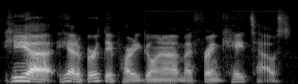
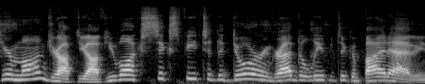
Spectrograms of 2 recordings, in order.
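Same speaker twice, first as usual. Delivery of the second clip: high, indignant mock outburst; incredulous scolding; 8 semitones higher, 3 dB louder than usual. Friend confronts him over bitten leaf, incredulous. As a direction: climb higher with each absurd detail, louder at first.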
